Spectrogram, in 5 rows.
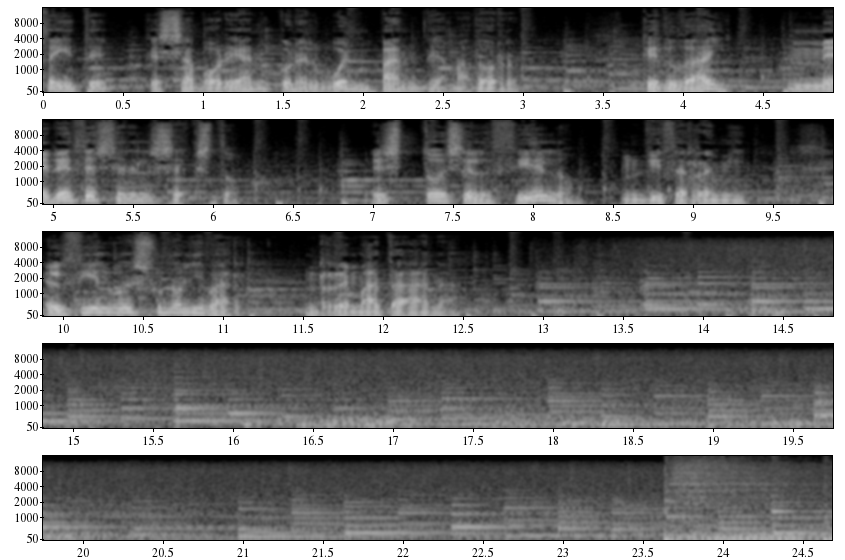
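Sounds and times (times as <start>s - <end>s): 
speech: 0.0s - 3.2s, 3.8s - 6.4s, 7.0s - 12.6s
steady heavy rain downpour: 13.1s - 24.6s.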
